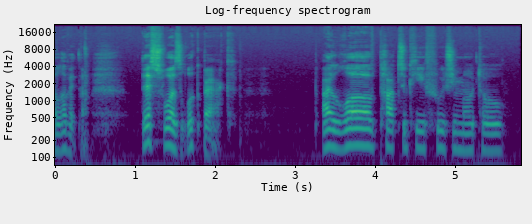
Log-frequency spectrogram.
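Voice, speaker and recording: A man talks at a fairly slow pace in a monotone, flat intonation, with long, frequent pauses and big swings in loudness. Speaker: manga reading vlogger. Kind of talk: casual monologue review. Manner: filler-heavy, with false starts.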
